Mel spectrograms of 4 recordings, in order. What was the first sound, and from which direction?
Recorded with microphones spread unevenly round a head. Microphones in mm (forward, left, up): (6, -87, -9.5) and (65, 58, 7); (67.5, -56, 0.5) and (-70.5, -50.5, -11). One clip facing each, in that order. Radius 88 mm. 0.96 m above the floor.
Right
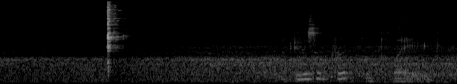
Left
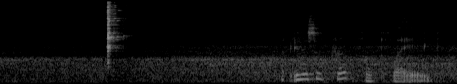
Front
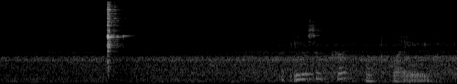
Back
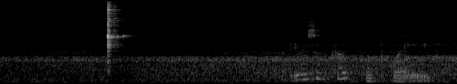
Breaking glass, 40° right.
